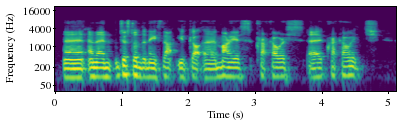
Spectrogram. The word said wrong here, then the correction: Krakowczyk: I won't mind, but I've even asked Rob how to pronounce that one, and he sent it me earlier, and I've still struggling with the Polish. – Yeah, Krakowczyk. There we go.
